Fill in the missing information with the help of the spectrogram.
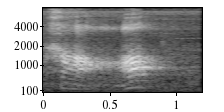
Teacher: third tone, down first and then up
